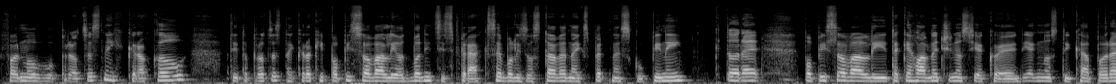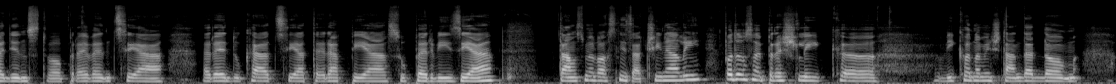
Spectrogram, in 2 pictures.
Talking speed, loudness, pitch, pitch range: 100 wpm, -21 LUFS, 160 Hz, 150-175 Hz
